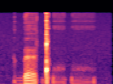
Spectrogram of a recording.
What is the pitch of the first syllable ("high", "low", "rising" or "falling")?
falling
